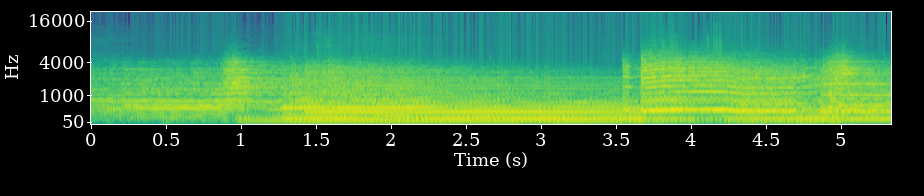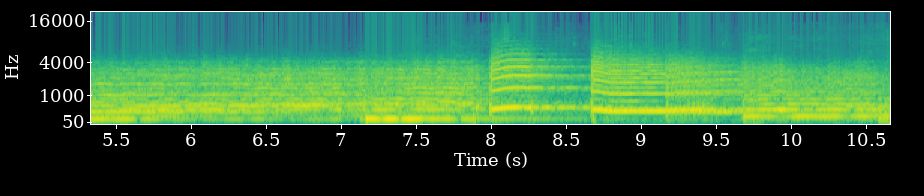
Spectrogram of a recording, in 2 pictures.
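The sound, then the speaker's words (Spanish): Gritty, distorted cigar box guitar played with sliding notes and strummed chords over a steady low drone. The tone is loud, bluesy and raw, with some reverb and no voices. “Y ellos, como son así de especiales, estaban debatiendo si esto era tres cuerdas, cuatro cuerdas, eh, y, seguramente hayan adivinado incluso qué es lo que está sonando.”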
